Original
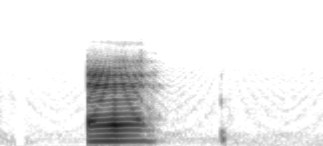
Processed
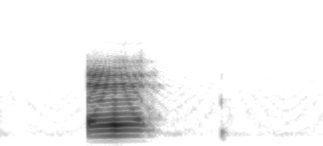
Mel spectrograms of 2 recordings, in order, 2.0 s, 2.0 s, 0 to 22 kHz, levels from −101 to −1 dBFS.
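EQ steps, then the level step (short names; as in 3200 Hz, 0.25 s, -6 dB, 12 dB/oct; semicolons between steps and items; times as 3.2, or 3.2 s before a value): elliptic high-pass 340 Hz, stop band 70 dB; high shelf 3400 Hz -10 dB; -3.0 dB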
